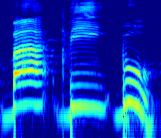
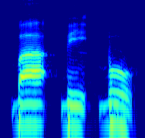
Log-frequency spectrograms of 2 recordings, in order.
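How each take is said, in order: First: It is said firmly, with energy. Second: It is said limply, without energy.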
